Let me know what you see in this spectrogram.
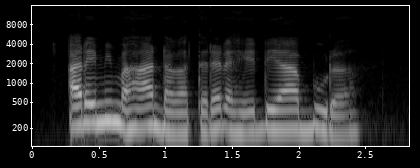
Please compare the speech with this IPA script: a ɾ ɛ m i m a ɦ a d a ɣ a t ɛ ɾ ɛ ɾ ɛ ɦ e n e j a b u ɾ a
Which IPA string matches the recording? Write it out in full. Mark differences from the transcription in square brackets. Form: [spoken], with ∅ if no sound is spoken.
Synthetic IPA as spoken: a ɾ [e] m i m a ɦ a d a ɣ a t ɛ ɾ ɛ ɾ ɛ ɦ e [d] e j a b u ɾ a

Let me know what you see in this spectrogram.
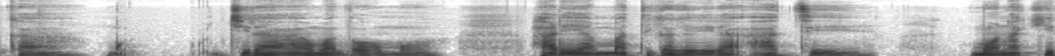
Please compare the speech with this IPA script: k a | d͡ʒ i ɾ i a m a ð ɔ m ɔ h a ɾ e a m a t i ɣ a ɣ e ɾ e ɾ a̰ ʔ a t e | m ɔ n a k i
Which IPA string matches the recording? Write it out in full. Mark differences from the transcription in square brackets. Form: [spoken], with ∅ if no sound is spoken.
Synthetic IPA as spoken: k a | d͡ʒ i ɾ [a] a m a ð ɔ m ɔ h a ɾ e a m a t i ɣ a ɣ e ɾ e ɾ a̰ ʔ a t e | m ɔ n a k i

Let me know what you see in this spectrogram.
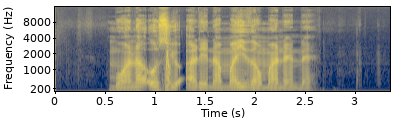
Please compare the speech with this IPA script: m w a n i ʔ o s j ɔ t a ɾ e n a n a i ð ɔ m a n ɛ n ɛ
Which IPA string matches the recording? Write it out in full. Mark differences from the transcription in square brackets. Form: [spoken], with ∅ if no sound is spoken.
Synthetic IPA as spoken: m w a n [a] ʔ o s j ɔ [ʔ] a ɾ e n a [m] a i ð ɔ m a n ɛ n ɛ

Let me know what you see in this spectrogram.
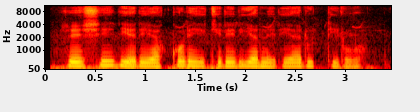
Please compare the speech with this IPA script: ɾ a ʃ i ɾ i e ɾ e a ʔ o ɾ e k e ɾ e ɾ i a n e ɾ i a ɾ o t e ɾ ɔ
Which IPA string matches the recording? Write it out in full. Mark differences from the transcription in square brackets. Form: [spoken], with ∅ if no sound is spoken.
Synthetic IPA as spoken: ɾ [e] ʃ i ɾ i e ɾ e a [k] o ɾ e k e ɾ e ɾ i a n e ɾ [e] a ɾ [u] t [i] ɾ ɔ

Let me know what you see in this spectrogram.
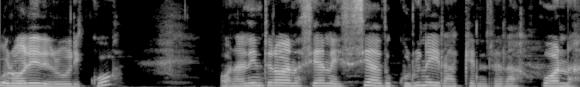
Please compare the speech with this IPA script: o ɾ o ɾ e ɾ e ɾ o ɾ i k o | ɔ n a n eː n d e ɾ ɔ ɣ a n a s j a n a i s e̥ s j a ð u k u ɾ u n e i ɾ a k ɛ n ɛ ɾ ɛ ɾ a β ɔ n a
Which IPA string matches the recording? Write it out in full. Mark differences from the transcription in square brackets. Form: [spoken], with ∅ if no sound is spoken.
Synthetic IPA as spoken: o ɾ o ɾ e ɾ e ɾ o ɾ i k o | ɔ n a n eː n d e ɾ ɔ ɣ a n a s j a n a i s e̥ s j a ð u k u ɾ u n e i ɾ a k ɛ n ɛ ɾ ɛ ɾ a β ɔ n a

